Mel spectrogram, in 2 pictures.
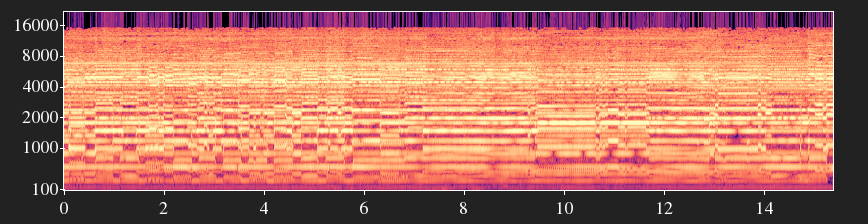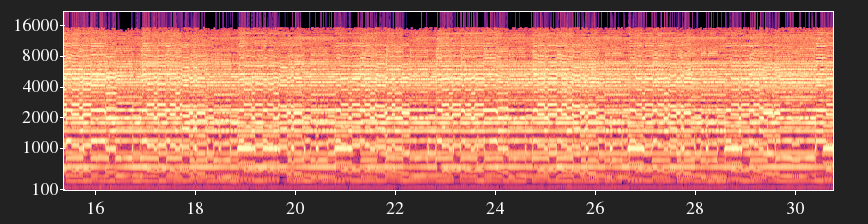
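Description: Bagpipe music: a steady low drone held under a melody that steps from note to note.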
